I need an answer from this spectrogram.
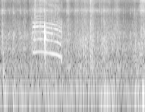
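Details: Rescued Indonesian kitten crying for its absent mother: one short, thin, downward-sliding meow rises above a noisy room background of rumble and hiss, with a faint knock midway.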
